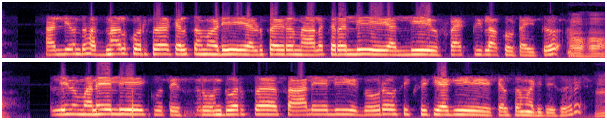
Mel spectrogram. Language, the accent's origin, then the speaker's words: Kannada; Bishettigeri, Karnataka, India; Bishettigeri village ಕೊಂಗಣ ಗ್ರಾಮದಲ್ಲಿ sir.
